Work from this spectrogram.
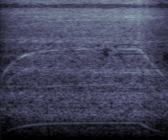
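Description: A Revlon One Step hair dryer runs on its high setting with a steady, loud, close whooshing airflow and motor whine, holding a constant pitch that dips slightly near the end, with no talk.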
